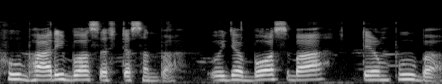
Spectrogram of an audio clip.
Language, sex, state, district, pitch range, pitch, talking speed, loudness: Bhojpuri, female, Bihar, Muzaffarpur, 200-225 Hz, 210 Hz, 135 wpm, -15 LUFS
